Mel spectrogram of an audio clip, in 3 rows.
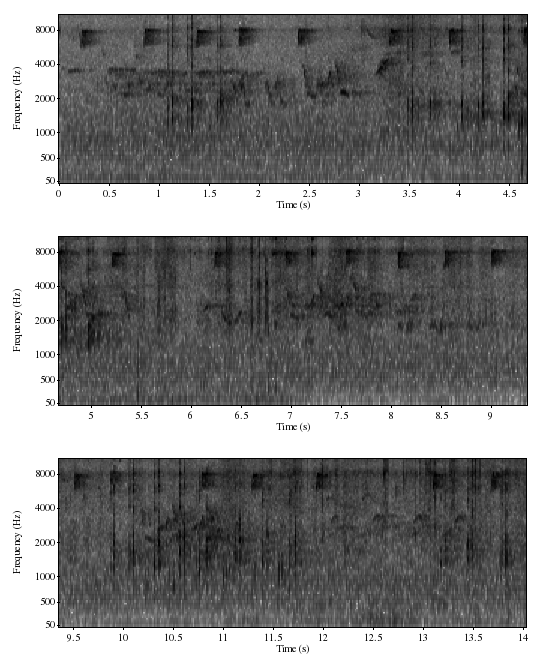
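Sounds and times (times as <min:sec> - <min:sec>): crow rattling calls: 0:09.8 - 0:12.1, 0:13.0 - 0:14.0.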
